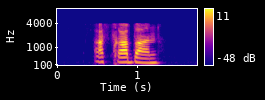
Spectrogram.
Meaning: alternative form of աստեղաբան (asteġaban)
- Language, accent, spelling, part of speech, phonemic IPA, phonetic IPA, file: Armenian, Eastern Armenian, աստղաբան, noun, /ɑstʁɑˈbɑn/, [ɑstʁɑbɑ́n], Hy-աստղաբան.ogg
